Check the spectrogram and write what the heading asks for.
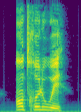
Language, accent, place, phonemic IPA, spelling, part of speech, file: French, France, Lyon, /ɑ̃.tʁə.lwe/, entre-louer, verb, LL-Q150 (fra)-entre-louer.wav
- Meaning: to praise one another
